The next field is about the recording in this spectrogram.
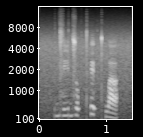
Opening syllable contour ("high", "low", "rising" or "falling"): high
